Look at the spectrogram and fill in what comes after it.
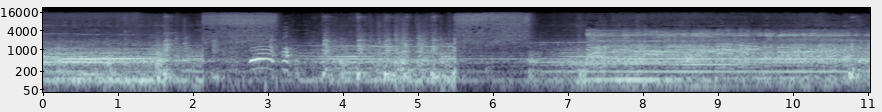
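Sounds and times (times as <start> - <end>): droning background soundtrack: 0.0 - 11.0
air hissing spray: 2.1 - 3.2, 5.5 - 6.6.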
